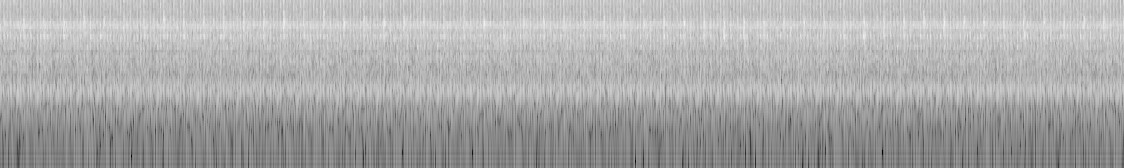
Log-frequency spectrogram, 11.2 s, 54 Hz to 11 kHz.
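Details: Volvo VNL truck with a D13 diesel at idle, after the injectors were replaced: crisp, very regular tapping at roughly 150 per minute over a steady idle. Owner suspects lifter noise; cause not confirmed.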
